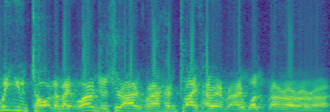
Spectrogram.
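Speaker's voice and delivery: put-on belligerent, aggressive, very Scottish accent, high-pitched. Retelling a road-rage argument with a squat driver: imitating an aggressive Scottish man. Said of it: "in a very Scottish, like".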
